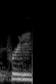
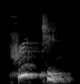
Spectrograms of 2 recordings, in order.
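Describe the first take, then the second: First: The word is said loosely, without careful enunciation. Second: The word is said with careful, precise enunciation. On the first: The speaker calls it wrong. "that was bad news" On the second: The speaker calls it right. "You had to say pretty"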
